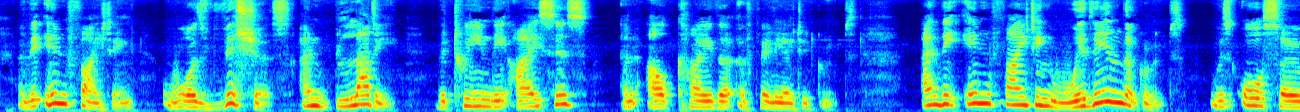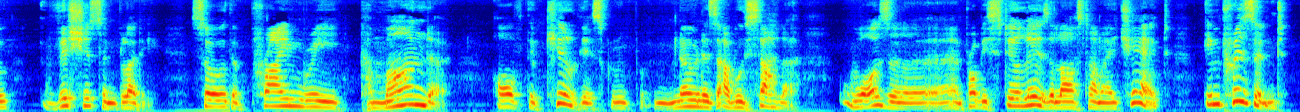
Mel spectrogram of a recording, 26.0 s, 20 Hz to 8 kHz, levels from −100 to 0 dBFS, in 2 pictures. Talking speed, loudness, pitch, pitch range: 115 wpm, -22 LUFS, 200 Hz, 165-255 Hz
